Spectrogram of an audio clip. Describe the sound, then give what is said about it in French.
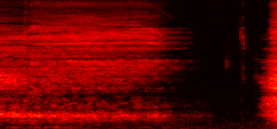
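A long, airy deep breath drawn in for about a second and a half, fading into a brief quiet with faint small sounds, then the start of a strong exhale letting the air out of the lungs, during a guided breathing exercise. Fairly loud, with no talking. “Donc, on va prendre une grande respiration, la plus grande respiration que vous avez prise de votre journée, là.”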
